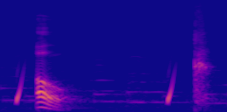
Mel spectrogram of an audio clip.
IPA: əʊ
